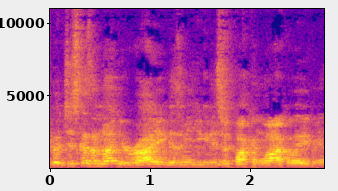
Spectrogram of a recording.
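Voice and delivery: imitating his own fuming at the guy who walked off; mock furious rant. Ranting about the man who walked away, mock furious. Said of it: "And I was like".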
